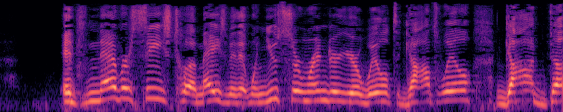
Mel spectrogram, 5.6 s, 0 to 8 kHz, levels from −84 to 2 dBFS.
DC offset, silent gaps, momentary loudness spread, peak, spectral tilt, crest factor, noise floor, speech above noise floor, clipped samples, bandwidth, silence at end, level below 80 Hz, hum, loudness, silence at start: under 0.1%; none; 5 LU; -4 dBFS; -5 dB/octave; 18 dB; -59 dBFS; 37 dB; under 0.1%; 8 kHz; 0 s; -60 dBFS; none; -23 LUFS; 0.65 s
